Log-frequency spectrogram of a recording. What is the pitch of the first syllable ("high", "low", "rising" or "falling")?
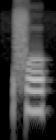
low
